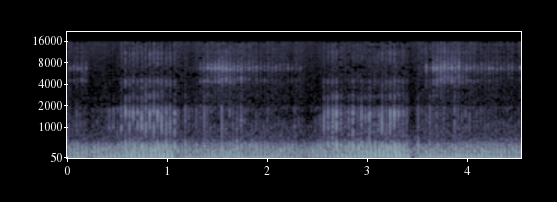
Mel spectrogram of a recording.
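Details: A domestic cat aged three purrs contentedly, low buzzing vibration with two clear breath cycles, brief dips between inhale and exhale, in a quiet indoor setting.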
